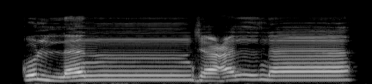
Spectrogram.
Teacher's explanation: کلن جعلنا، یہاں پر بھی غنہ ہوگا۔ کلن، تنوین کے بعد حروف اخفاء یعنی جیم آ رہا ہے تو غنہ بھی کریں گے۔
